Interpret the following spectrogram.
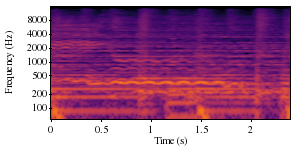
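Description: Live sertanejo band music with a lead voice singing, holding one long wavering note with vibrato through the middle of the moment over the accompaniment.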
